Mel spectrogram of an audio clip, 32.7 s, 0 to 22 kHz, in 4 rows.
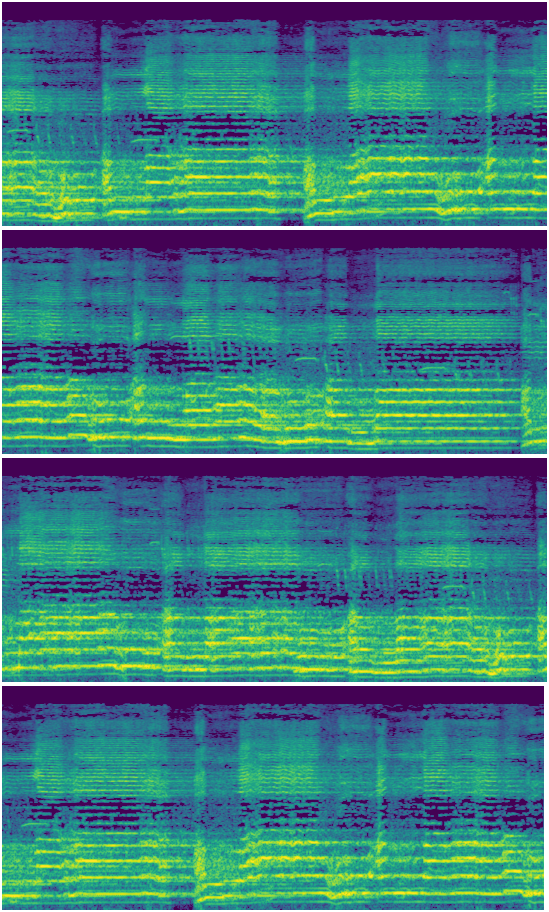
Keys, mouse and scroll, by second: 0.6 click, 2.8 click, 3.4 alt+scroll up 1, 5.1 click, 5.5 alt+scroll down 1, 7.0 click, 9.6 alt+scroll down 1, 10.0 space, 10.1 click, 12.5 space, 12.5-13.6 click, 13.9-14.8 alt+drag, 14.4 right click, 15.5 click, 19.0 alt+scroll up 1, 19.3-20.8 drag, 21.2 space, 21.3 click, 22.8 alt+scroll down 1, 23.1 space, 23.2 click, 25.8 click, 29.2 click, 32.4 click.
